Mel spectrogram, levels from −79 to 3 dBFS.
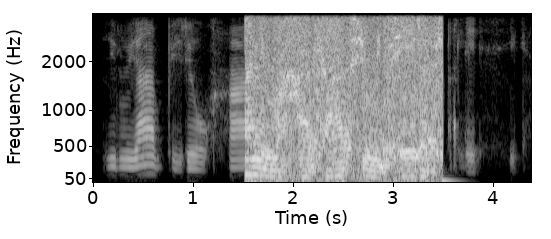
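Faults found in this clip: Companded audio read as linear, 1.52 to 3.50 s. Very loud, buzzy distortion. Heavy noise in the pauses. Probable component: decoder or playback stage skipping G.711 expansion. A-law bytes played as raw 8-bit samples. Each sign change swings across half the output range. Quiet passages come out as loud as peaks. Waveform badly bent. Outside this span the A-law telephone path sounds as expected, band-limited below 4 kHz.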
